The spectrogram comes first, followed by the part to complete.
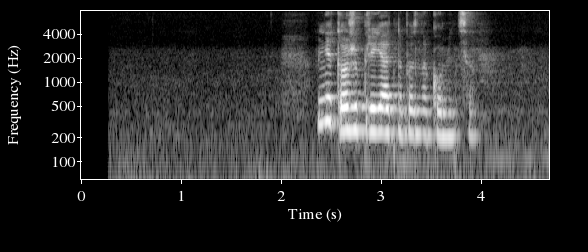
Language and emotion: Russian, positive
